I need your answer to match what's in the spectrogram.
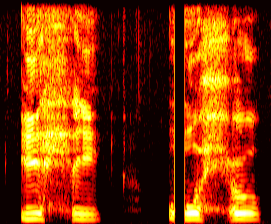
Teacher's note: smiling on the Kasra, and on the Dhamma, making my lips round.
